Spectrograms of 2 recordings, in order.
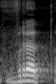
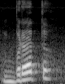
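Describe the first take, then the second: First: व्रत said correctly; correct pronunciation. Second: व्रत said as "ब्रत", louder and rising; व्रत as the wrong example, loud; wrong pronunciation. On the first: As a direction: give व्रत its proper व. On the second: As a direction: say व्रत with a ब sound. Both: Shown as a demonstration. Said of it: "व तथा ब में अंतर".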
